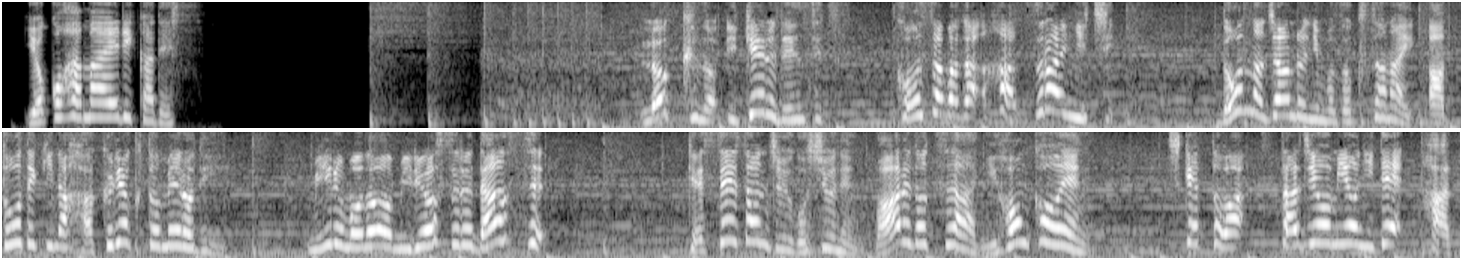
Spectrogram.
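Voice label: commercial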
